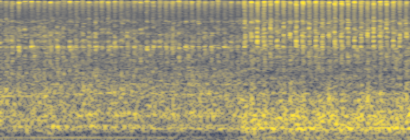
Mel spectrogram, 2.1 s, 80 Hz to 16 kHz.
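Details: Jeep Grand Cherokee 3.0 CRD (Mercedes OM642 diesel), started warm right after an oil and filter change: steady, even diesel clatter at idle with a slight lift, no knocks or misses. Oil pressure light went out quickly; normal idle.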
